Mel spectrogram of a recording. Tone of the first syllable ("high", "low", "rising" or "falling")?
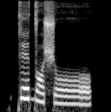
high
